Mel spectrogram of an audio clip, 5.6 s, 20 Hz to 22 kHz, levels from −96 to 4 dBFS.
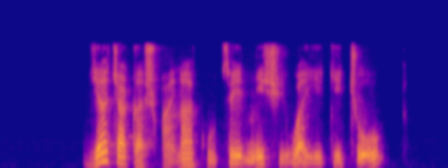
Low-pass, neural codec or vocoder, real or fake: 7.2 kHz; autoencoder, 22.05 kHz, a latent of 192 numbers a frame, VITS, trained on one speaker; fake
